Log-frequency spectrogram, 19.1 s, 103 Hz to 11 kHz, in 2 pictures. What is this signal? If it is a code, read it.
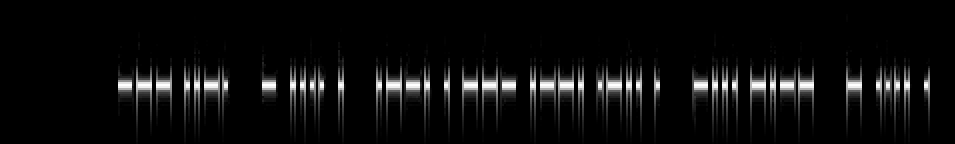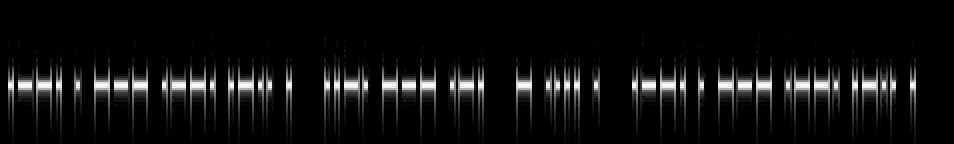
Morse code, heard as a keyed tone, about 25 wpm, 700 Hz. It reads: OF THE PEOPLE BY THE PEOPLE FOR THE PEOPLE
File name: Sets of 9 Words - 25wpm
